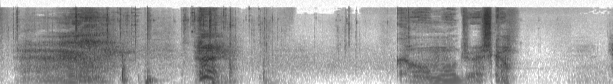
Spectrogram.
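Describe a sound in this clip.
A man speaks in a low, tense voice, close by.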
